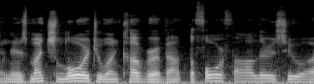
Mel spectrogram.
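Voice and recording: Someone reads a text aloud. The voice sounds natural.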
